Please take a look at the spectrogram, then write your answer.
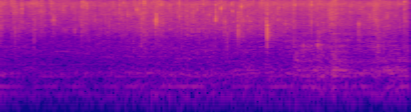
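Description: Two medium-sized cut onions and capsicum fry in a hot pan with a steady, dense sizzle and occasional light stirring clicks, close and even throughout, with no speech.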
